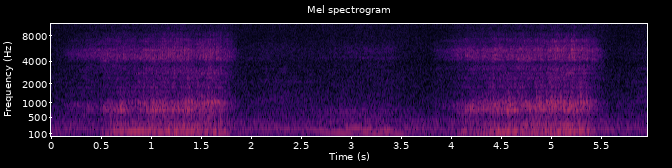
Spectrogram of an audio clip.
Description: My Camino journey in dormitories, with soundtrack.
